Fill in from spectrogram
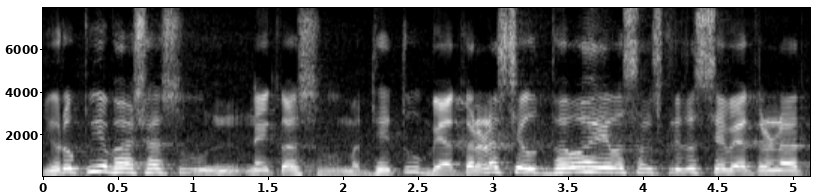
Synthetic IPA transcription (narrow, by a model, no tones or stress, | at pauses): juɾopijɐbʱaːʂasunɐjkasṵmɐd̪ʱjet̪uːʋjakɐɾəɳ̃ɐsjɐud̪̚bʱɐʋaɦeʋɐsɐ̃w̃skɾit̪ɐsjɐʋjakɐɾəɳ̃at̪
